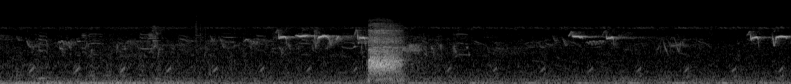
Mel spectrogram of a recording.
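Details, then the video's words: Impala in the African bush of Manyeleti Game Reserve, South Africa, giving an alarm call in response to a predator: one loud, explosive chuff bursting out near the middle, with birds chirping and twittering high throughout. "Impala Alarm Call - The sounds of Impala calling in response to a predator"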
